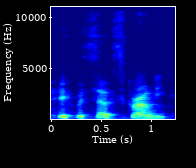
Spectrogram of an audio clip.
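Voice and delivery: ordinary talk, nothing marked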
